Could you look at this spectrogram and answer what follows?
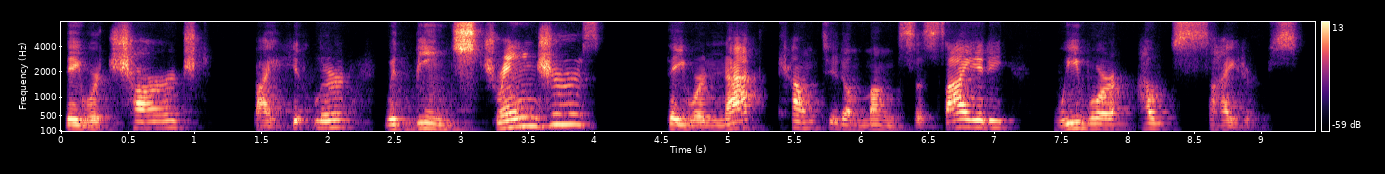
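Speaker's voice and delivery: ordinary talk, nothing marked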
